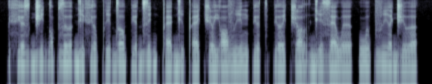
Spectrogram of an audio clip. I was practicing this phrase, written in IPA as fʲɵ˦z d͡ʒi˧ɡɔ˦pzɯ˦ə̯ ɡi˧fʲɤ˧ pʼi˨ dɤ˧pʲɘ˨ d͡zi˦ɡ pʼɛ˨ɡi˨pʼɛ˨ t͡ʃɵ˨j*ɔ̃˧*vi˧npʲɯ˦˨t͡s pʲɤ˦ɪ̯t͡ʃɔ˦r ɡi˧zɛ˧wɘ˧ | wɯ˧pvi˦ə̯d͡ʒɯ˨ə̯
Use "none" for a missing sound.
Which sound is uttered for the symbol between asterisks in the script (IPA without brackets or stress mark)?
ɔ˧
